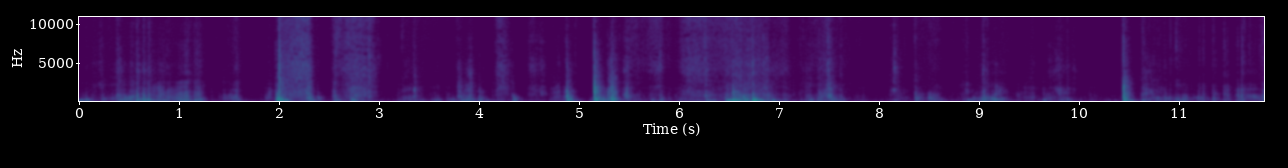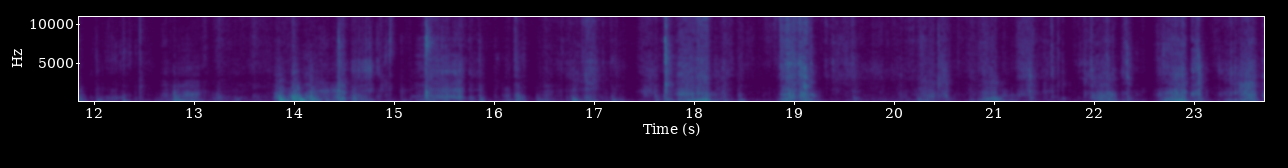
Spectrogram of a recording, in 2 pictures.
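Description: A cardboard box rustles and taps as it is handled.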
